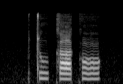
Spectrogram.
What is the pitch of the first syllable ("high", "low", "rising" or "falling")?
high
